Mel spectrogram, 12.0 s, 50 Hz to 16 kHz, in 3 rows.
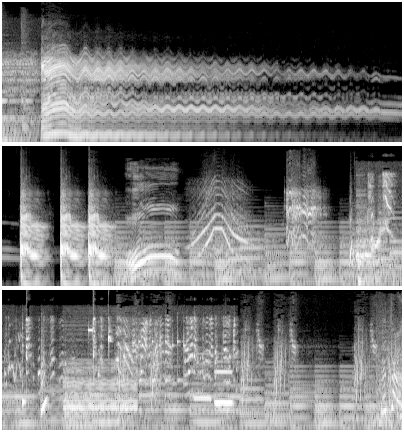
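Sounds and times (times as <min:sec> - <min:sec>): warbling cartoon boing tone: 0:00.4 - 0:05.2.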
